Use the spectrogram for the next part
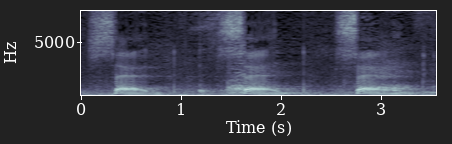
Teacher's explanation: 무성음으로 시작해서 유성음으로 끝나는, 그죠?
